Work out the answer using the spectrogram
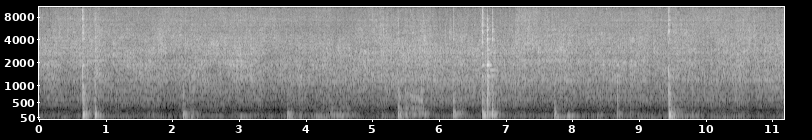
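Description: Lamb pieces and sliced onion sizzling as they stir-fry in a wok, with a steady hiss. A metal slotted spoon scrapes through the pieces and knocks sharply against the pan several times, the loudest knocks about half a second in, in the middle, and a couple of seconds before the end.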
